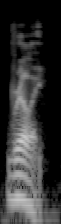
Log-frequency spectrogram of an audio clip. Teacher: Lots of upward movement. Very bright. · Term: high-pitched surprise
